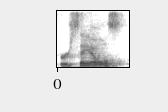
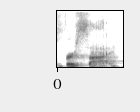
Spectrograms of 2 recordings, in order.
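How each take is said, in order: First: It is said with an English-style pronunciation. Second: It is said with a French pronunciation. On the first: The speaker calls it wrong. "please do not pronounce this" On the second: The speaker calls it right. "In French, this is"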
